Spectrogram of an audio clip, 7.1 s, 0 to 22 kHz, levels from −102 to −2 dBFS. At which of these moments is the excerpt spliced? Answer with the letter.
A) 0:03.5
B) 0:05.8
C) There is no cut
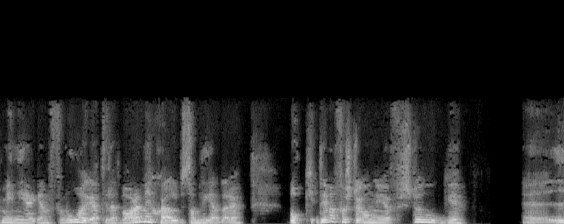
C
